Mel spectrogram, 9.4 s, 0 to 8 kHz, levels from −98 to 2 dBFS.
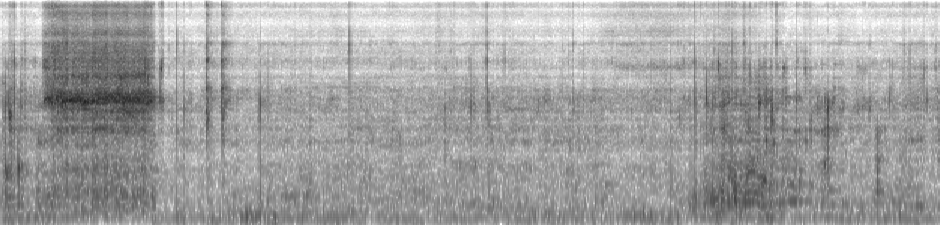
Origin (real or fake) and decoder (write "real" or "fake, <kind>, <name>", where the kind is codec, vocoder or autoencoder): fake, codec, SNAC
